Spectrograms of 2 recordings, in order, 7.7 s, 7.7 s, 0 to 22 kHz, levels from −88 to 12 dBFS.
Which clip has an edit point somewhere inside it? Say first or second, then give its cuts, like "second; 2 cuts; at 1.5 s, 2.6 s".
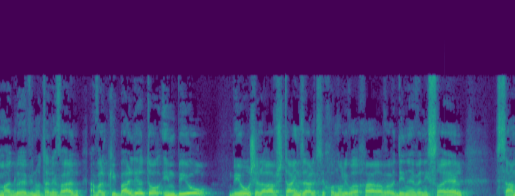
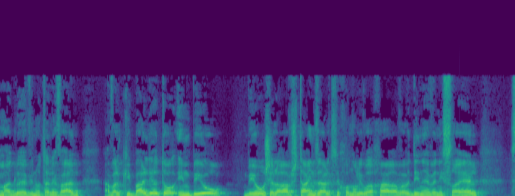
first; 1 cut; at 1.3 s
